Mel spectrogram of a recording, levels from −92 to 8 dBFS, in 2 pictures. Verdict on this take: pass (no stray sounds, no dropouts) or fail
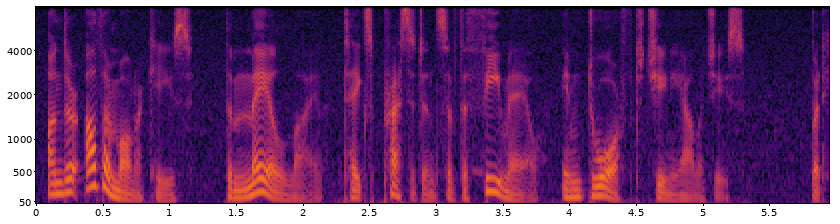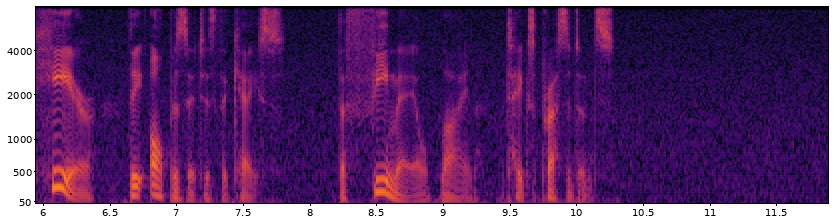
pass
